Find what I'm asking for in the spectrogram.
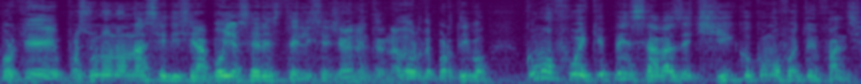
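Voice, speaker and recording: A man talks at a very fast pace with hardly any pauses. His fairly high voice shows vocal fry and lively intonation. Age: 50s. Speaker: podcast host. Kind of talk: interview.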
